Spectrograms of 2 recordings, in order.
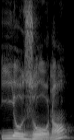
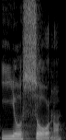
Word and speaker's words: sono: Quindi attenzione a non dire io sono, che è un errore tipico che fa chi parla tedesco, ma io sono, io sono.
